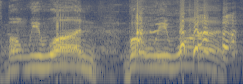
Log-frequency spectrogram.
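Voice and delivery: high, pleading mock shout; fleeing dad's protest. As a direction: wail it over the shoulder while running off. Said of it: "as he's running away, he goes".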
